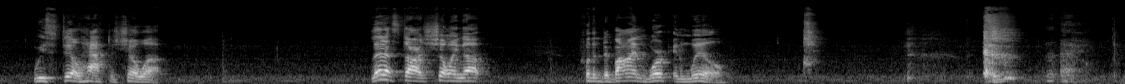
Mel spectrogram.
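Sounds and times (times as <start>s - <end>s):
speech: 0.4s - 1.7s, 3.7s - 4.9s, 5.8s - 7.3s
person under the weather coughing: 8.0s - 8.3s, 9.0s - 11.0s.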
